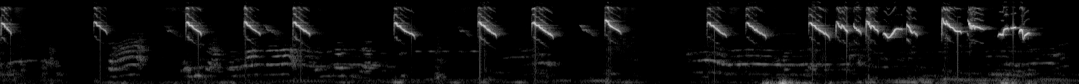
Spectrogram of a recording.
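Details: White-eye lure song used to spark another bird's song: single high downslurred whistles at roughly one-second intervals over faint lower chirps, speeding into a rapid, dense twitter at the end.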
